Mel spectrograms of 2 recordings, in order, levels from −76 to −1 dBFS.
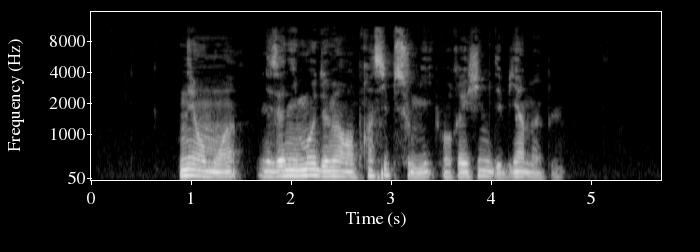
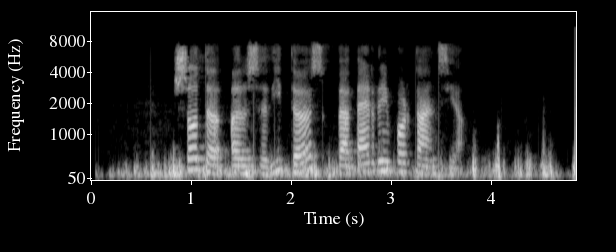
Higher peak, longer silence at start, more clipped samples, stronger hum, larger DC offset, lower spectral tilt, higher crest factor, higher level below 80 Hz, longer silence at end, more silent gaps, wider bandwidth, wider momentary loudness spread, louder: about the same, -2 dBFS vs -2 dBFS; first, 0.9 s vs 0.2 s; neither; neither; neither; first, -6 dB/octave vs -4.5 dB/octave; about the same, 16 dB vs 18 dB; first, -38 dBFS vs -46 dBFS; first, 1 s vs 0 s; neither; first, 11.5 kHz vs 8.2 kHz; about the same, 9 LU vs 11 LU; about the same, -17 LUFS vs -18 LUFS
